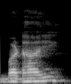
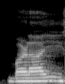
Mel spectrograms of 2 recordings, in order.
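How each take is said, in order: First: बढ़ाई with a hard stopped ḍh; बढ़ाई said as बढाई. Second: Said in the usual way. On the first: Shown as a demonstration. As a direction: say बढ़ाई without the flap. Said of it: "अशुद्ध होता है". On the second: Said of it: "शुद्ध है".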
